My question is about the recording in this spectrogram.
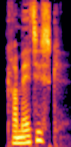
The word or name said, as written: grammatisk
